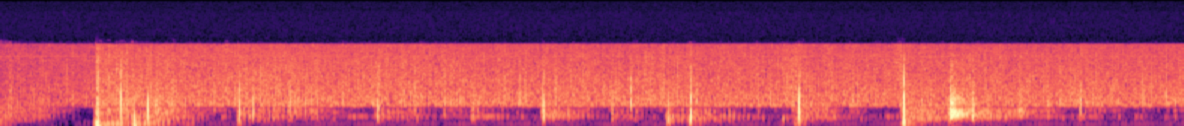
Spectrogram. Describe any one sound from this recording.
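Cups and dishes clink on a table.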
